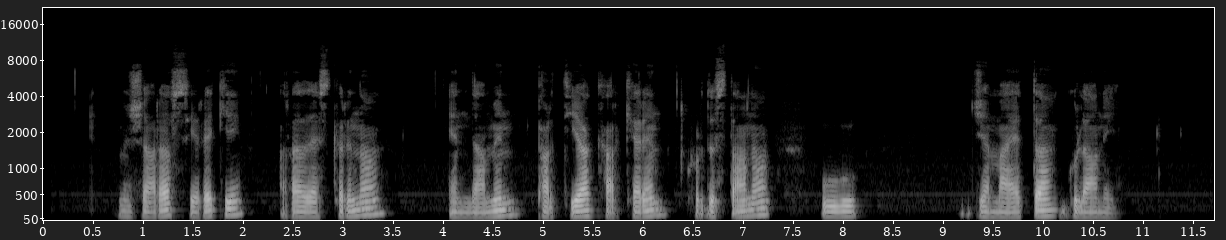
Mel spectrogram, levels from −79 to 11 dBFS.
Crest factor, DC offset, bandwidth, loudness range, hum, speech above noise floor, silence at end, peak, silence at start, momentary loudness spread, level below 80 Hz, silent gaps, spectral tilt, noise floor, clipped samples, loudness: 22 dB; under 0.1%; 8.8 kHz; 3 LU; none; 43 dB; 1 s; -2 dBFS; 0.75 s; 13 LU; -52 dBFS; none; -7 dB/octave; -65 dBFS; under 0.1%; -23 LUFS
